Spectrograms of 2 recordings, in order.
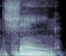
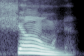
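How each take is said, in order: First: The vowel rhymes with 'rain'. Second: The vowel rhymes with 'stone'. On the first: The speaker calls it wrong. "it's not fucking Shane" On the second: The speaker calls it right. "It's pronounced Shown"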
